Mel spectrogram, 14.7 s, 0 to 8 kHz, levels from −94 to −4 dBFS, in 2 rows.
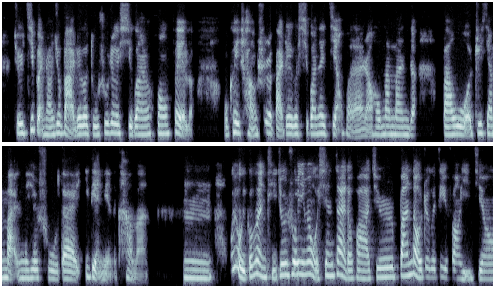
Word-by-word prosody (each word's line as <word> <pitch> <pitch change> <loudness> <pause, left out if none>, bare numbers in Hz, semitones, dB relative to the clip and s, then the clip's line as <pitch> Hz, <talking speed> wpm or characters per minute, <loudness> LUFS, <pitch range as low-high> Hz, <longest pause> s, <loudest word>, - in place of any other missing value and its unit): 就 200 0 +2
基 200 +7 0
本 255 - +2
上 165 0 -1
就 200 +3 +1
把 185 - +2
这 180 - +4
个 185 - +6
读 175 -1 -1
书 205 +3 -1
这 205 - +1
个 195 - +3
习 190 -1 -2
惯 175 +1 +1
荒 190 -1 +1
废 - - +4
了， - - -7 0.4
我 - - -5
可 215 - +1
以 200 - +4
尝 170 - -3
试 200 +1 0
把 - - +1
这 185 - +2
个 180 0 +2
习 180 - -9
惯 180 -1 +1
再 190 0 +2
捡 180 +1 -1
回 170 -4 -7
来， 120 +2 -3
然 - - -2
后 165 -1 -2
慢 175 +1 -1
慢 170 -1 -1
地 155 -1 -4 0.3
把 165 -1 +2
我 170 0 +3
之 195 +2 -1
前 185 -2 -1
买 180 -2 +1
的 170 - -5
那 175 - 0
些 180 0 +1
书 175 -2 -5
再 160 -3 +2
一 - - -5
点 200 - +3
一 - - -7
点 - - -6
地 - - -19
看 - - -6
完。 - - -9 0.6
嗯， 175 -2 -1 0.3
我 360 - -2
有 395 - +6
一 - - +4
个 210 - +1
问 255 -6 +3
题 195 -3 -4
就 240 - +2
是 245 - +3
说， 255 +1 +5
因 255 0 +2
为 265 - +2
我 250 - +1
现 230 -2 -1
在 245 -2 +3
的 170 -2 0
话， 170 -2 -1
其 195 +3 -3
实 200 +1 +2
搬 230 +3 +2
到 255 -6 +4
这 195 +2 -4
个 190 - -4
地 190 0 -7
方 170 -2 -4
已 155 - -4
经 170 0 -4
180 Hz, 325 characters per minute, -20 LUFS, 170-200 Hz, 0.6 s, 个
